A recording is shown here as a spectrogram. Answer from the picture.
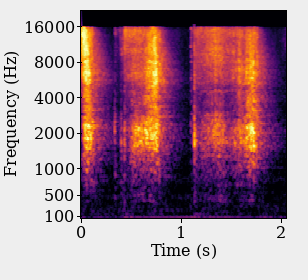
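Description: Venetian plaster trowel swishing in broad strokes across a sample board, spreading a thin coat of matte pearlescent decorative paint. About three separate scrapes come in the two seconds.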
